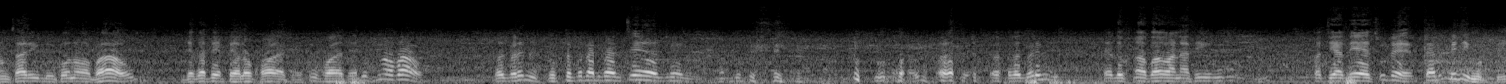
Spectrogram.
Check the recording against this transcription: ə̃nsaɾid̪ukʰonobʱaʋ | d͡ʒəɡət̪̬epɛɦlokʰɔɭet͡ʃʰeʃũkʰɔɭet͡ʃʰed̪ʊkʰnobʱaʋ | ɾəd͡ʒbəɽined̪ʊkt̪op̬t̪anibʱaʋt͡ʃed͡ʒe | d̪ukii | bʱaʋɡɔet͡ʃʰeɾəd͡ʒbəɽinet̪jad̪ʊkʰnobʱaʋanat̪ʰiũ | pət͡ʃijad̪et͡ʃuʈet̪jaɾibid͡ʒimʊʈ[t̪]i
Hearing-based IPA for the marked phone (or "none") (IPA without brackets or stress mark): t̪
